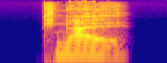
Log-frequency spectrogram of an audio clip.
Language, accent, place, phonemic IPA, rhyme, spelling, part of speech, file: German, Germany, Berlin, /knal/, -al, Knall, noun, De-Knall.ogg
- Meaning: 1. crack 2. bang 3. snap, jounce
